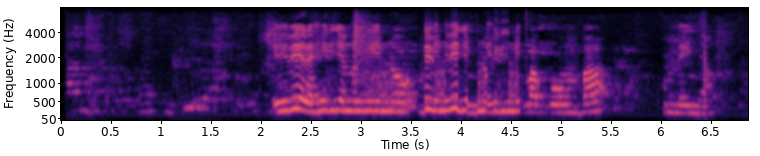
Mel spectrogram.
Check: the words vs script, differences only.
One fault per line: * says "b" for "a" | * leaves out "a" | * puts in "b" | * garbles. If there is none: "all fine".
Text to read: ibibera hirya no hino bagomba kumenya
* garbles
